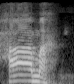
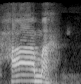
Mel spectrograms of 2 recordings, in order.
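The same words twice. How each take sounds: First: The m sound is single and short. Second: The m sound is single and short.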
